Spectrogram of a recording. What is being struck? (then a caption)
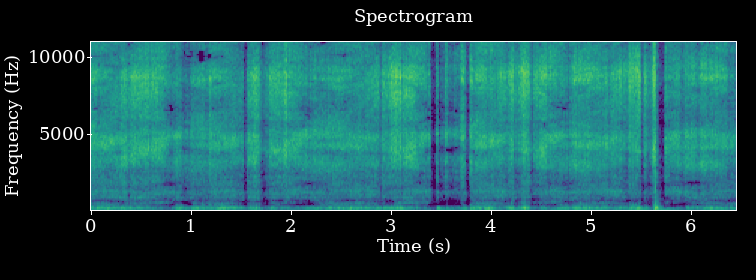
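Ink stick on a stone inkstone. An ink stick held in the fingers is rubbed and ground against the surface of a round, black, solid stone inkstone with ink in its well, while the other hand holds the stone in place. The result is a steady, low, gritty scraping that swells and fades with each stroke, with a few sharper scratchy catches near the end.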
